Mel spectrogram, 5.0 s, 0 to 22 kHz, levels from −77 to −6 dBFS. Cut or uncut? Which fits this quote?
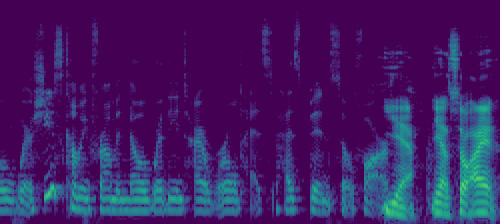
uncut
